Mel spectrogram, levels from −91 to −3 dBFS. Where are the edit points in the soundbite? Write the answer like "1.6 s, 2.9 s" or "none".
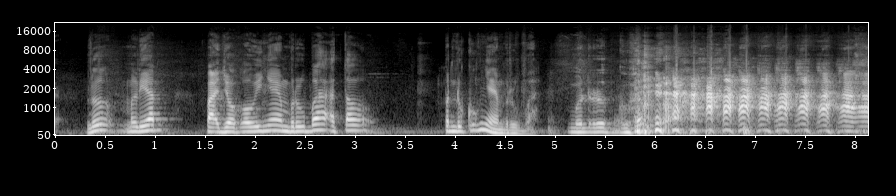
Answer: none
